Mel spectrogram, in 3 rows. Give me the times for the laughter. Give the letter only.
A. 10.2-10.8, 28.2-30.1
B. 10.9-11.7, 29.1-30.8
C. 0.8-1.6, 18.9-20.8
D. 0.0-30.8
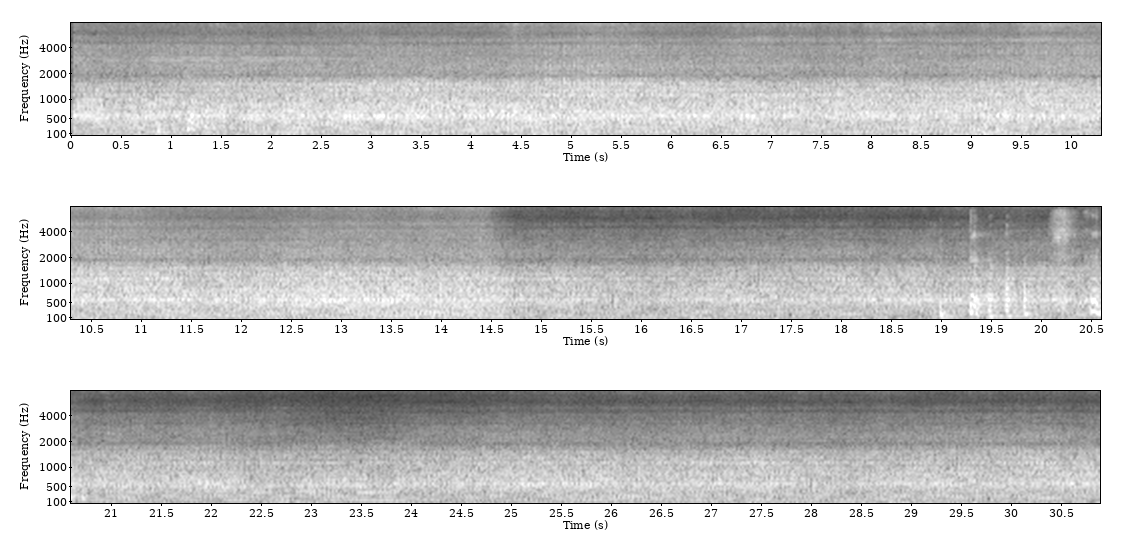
C.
